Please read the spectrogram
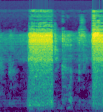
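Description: Two bursts of hiss, each about half a second, from a homemade two-transistor FM receiver's speaker amplifier as a hand moving near the breadboard wiring knocks it off the station. The receiver is very sensitive to the loose wires around it.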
